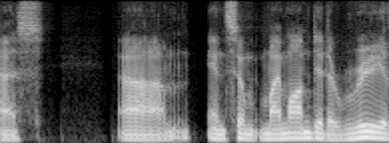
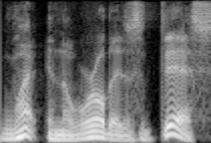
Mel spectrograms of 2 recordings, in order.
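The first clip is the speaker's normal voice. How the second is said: put-on appalled, shocked, disbelieving voice. Retelling a father's reaction to an assigned book: imitating a shocked father. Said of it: "And he was in shock".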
